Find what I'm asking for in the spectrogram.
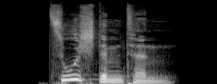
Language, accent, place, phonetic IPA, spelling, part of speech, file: German, Germany, Berlin, [ˈt͡suːˌʃtɪmtn̩], zustimmten, verb, De-zustimmten.ogg
- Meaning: inflection of zustimmen: 1. first/third-person plural dependent preterite 2. first/third-person plural dependent subjunctive II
